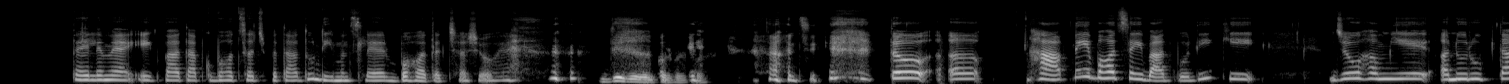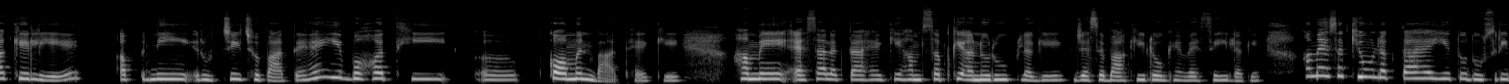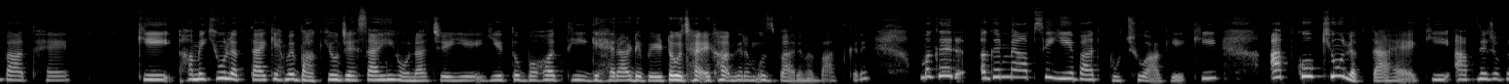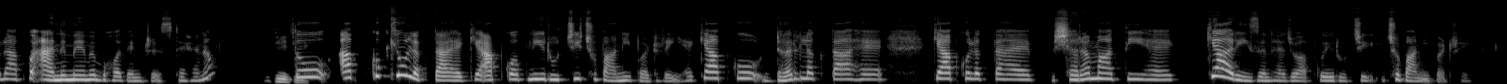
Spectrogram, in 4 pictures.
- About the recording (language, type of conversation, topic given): Hindi, advice, दोस्तों के बीच अपनी अलग रुचि क्यों छुपाते हैं?
- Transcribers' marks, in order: in English: "शो"; laughing while speaking: "ओके हाँ जी"; in English: "ओके"; in English: "कॉमन"; in English: "डिबेट"; laughing while speaking: "जाएगा अगर हम उस बारे में"; in English: "एनीमे"; in English: "इंटरेस्ट"; in English: "रीज़न"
